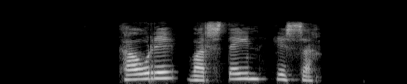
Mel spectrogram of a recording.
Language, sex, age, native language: Icelandic, female, 30-39, Icelandic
